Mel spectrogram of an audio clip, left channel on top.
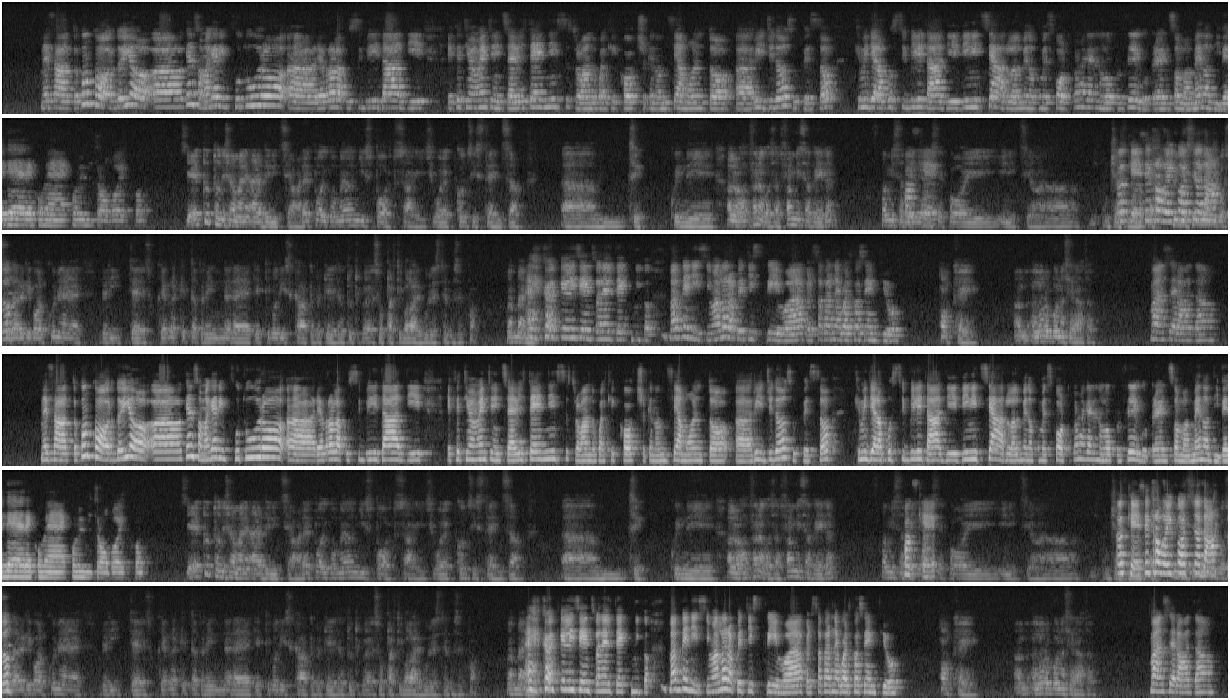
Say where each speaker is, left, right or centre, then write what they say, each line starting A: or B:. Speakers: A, on the right (about 80°); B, on the left (about 35°).
A: Esatto, concordo. Io, eh, che ne so, magari in futuro, eh, riavrò la possibilità di effettivamente iniziare il tennis, trovando qualche coach che non sia molto, eh, rigido su questo, che mi dia la possibilità di, di iniziarlo almeno come sport. Poi magari non lo proseguo, però insomma, almeno di vedere come, come mi trovo, ecco.
B: Sì, è tutto, diciamo, ad iniziare. Poi, come ogni sport, sai, ci vuole consistenza. Ehm, sì, quindi allora fai una cosa, fammi sapere, fammi sapere
A: Ok,
B: se poi inizia a un certo
A: ok,
B: punto, ok?
A: se trovo il
B: Quindi
A: coach
B: se
A: adatto.
B: vuoi ti posso dare
A: <laughs>
B: tipo alcune dritte su che racchetta prendere, che tipo di scarpe, perché sono tutti sono particolari pure queste cose qua. Va bene?
A: Ecco, anche lì si entra nel tecnico. Va benissimo, allora poi ti scrivo, eh, per saperne qualcosa in più.
B: Ok, All- allora buona serata.
A: Buona serata.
